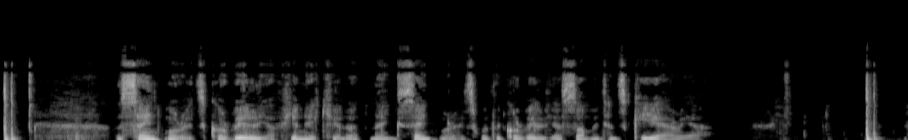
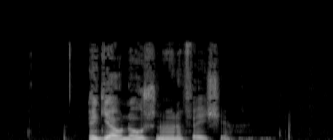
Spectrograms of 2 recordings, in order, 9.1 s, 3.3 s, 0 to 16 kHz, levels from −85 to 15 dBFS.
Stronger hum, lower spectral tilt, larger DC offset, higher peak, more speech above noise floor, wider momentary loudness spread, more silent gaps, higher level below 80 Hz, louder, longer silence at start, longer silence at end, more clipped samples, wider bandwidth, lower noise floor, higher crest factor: neither; about the same, -5 dB/octave vs -6 dB/octave; neither; first, 0 dBFS vs -4 dBFS; second, 46 dB vs 51 dB; first, 21 LU vs 16 LU; neither; first, -60 dBFS vs -72 dBFS; about the same, -19 LUFS vs -21 LUFS; second, 0.05 s vs 0.9 s; second, 0.3 s vs 1.05 s; neither; second, 9.4 kHz vs 11.5 kHz; second, -65 dBFS vs -72 dBFS; about the same, 20 dB vs 20 dB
